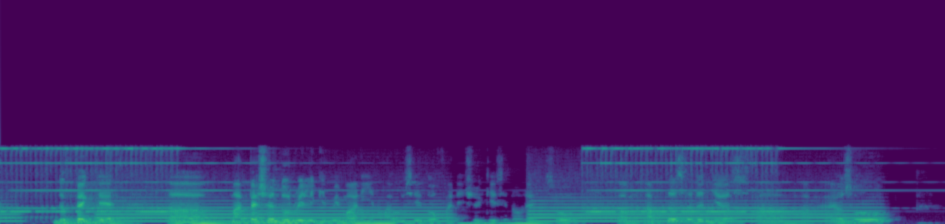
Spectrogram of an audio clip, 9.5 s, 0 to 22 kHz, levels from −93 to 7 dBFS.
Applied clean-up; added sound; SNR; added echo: none; Trumpet + Telephone; 2 dB; none.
